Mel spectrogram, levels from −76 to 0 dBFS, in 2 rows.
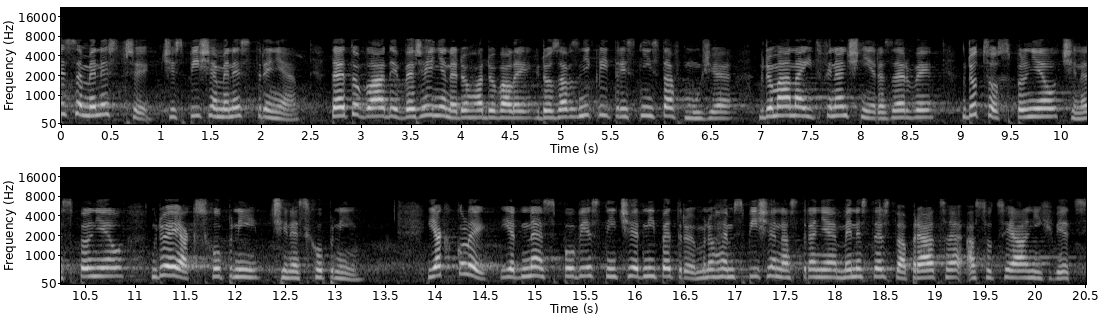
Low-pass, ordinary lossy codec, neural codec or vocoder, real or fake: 7.2 kHz; MP3, 48 kbps; none; real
